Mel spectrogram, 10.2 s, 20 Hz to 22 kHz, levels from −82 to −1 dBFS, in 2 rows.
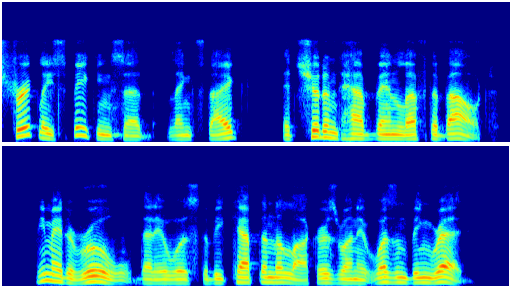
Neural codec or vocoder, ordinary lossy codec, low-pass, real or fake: codec, 16 kHz in and 24 kHz out, 1 kbps, XY-Tokenizer; Opus, 24 kbps; 7.2 kHz; fake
